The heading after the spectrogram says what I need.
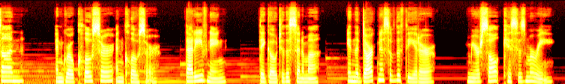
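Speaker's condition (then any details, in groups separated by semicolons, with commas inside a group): No condition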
